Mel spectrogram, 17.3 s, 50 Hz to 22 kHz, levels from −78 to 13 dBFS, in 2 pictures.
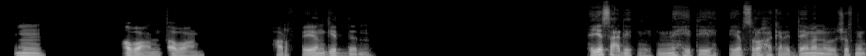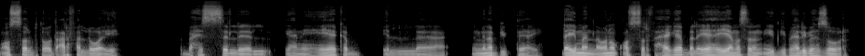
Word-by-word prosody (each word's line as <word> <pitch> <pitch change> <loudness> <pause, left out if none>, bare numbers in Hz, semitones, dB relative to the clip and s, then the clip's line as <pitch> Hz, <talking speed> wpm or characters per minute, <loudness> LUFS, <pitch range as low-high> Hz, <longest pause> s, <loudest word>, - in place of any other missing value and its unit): امم 110 -2 +1 0.8
طبعًا 95 -4 +4
طبعًا، 95 -1 +1 0.7
حرفيًا 105 +1 +1
جدًا. 95 -5 -2 2.2
هي 135 +4 +9
ساعدتني 100 - 0
من 95 +2 -3
ناحية 110 -2 -2
إيه، 90 +2 -3
هي 105 +2 +1
بصراحة 105 +3 0
كانت 90 -6 -6
دايمًا 105 +2 +3
لمّا 95 -4 +1
بتشوفني 110 +6 -3
مقصّر 120 +5 0
بتقعد 105 0 -3
عارفة 105 - -2
اللي 90 0 -3
هو 95 - +4
إيه، 85 0 -5 0.6
باحِس 115 +8 -2
ال 100 -2 -1
ال 85 -2 -2
يعني 90 -2 -5
هي 115 +3 +4
كانت 85 -7 -6 0.2
ال 85 -2 -6 0.6
المنبه 105 +2 0
بتاعي، 80 -2 -7 0.2
دايمًا 110 0 +6
لو 90 -1 +1
أنا 110 - +5
مقصّر 120 +2 -2
في - - -14
حاجة 110 +6 +3
بالاقيها 120 -3 +3
هي 115 +2 +6
مثلًا 120 -1 0
إيه 110 - -1
بتجيبها 105 -2 -1
لي 115 - +4
بهزار، 95 -3 0
100 Hz, 150 wpm, -24 LUFS, 90-110 Hz, 2.2 s, هي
